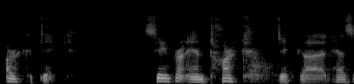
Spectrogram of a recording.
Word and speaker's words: Arctic: how it's spelled and listen to how it's pronounced many people say arctic no it's not arctic it's arctic same for antarctic god has a c double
